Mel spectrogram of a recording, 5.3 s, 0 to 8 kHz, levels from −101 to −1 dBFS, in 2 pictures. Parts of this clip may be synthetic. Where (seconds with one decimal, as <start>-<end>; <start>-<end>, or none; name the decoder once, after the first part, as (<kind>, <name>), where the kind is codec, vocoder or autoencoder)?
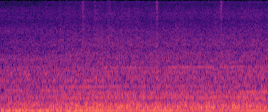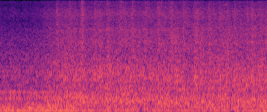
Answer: none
